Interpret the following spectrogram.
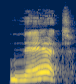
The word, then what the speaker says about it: gnat: Gnat is a little bitty flying animal that gets on your vegetables.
